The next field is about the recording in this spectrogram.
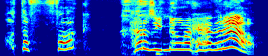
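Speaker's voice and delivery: very high, strained imitation of his own shock; mock shocked. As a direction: squeak it out in disbelief. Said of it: "And I'm like".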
